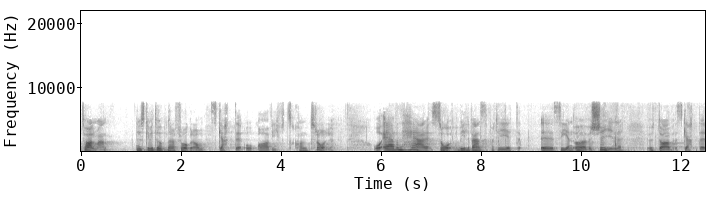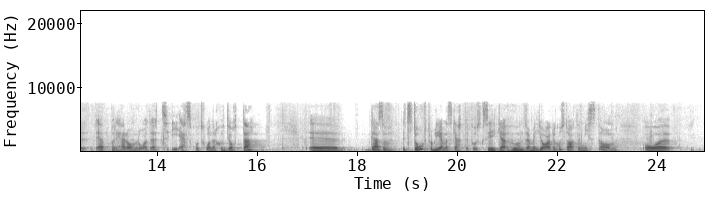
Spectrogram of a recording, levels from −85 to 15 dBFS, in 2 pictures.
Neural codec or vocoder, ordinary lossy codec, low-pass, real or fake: none; none; none; real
